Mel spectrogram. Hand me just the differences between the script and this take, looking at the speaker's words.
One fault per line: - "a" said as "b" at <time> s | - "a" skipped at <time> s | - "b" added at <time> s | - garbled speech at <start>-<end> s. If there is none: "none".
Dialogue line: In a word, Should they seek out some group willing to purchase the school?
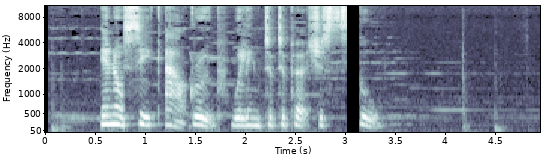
- "word Should they" skipped at 0.8 s
- "some" skipped at 1.5 s
- "to" added at 2.3 s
